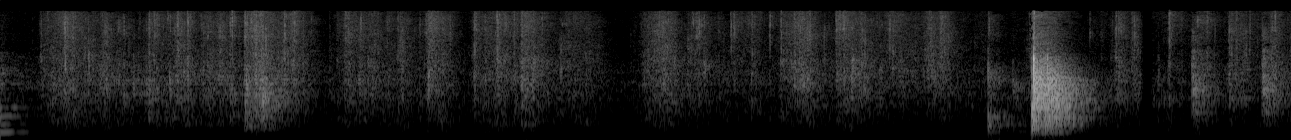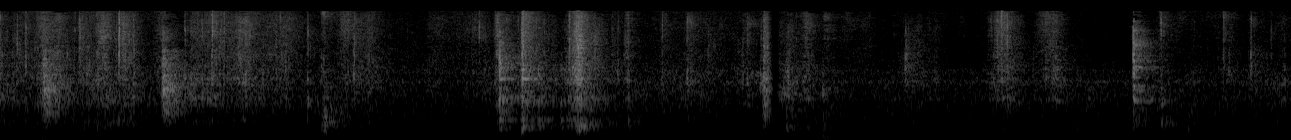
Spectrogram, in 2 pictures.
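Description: Black plastic garbage bag rustling and crinkling in irregular bursts as it is folded and tucked into a pot around blocks of floral foam, with one louder, sharper crackle about five seconds in.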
